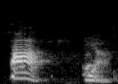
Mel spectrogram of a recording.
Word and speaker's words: sábia: Para mim é o sá. Sábia. É a sílaba mais forte.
